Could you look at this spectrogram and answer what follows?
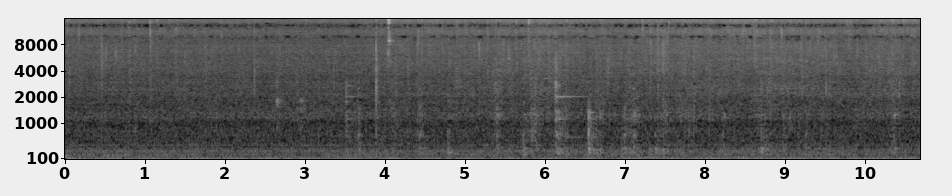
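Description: Chopped onions gone translucent fry in a pan as turmeric is stirred in, giving a steady soft sizzle with faint scraping and stirring clicks, quiet and close, with no voices.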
